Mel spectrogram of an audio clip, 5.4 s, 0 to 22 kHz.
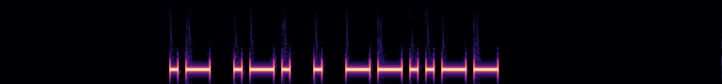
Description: Morse code, heard as a keyed tone, about 20 wpm, 700 Hz. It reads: ARE,
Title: 4x Word-Spacing - Sentences from Top 100 Words - 20wpm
